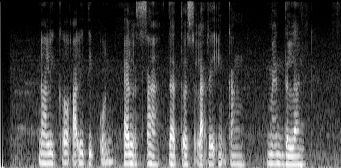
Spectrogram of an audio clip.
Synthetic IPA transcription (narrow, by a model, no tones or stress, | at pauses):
nalikʰɔʔa̰lit̪ipʊ̰nʔɛlsad̪̥ä̤d̪̥ɔ̤sla̰ʔɾeʔḭŋkaŋmɛnd̪əlan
